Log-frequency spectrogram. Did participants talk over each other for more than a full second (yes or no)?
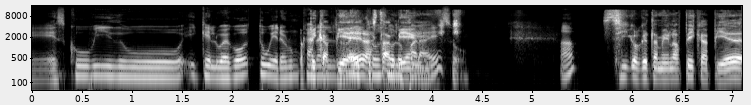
yes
